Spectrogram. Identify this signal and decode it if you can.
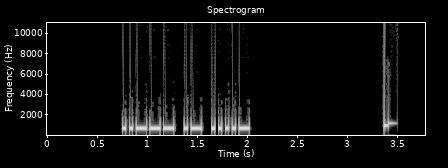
Morse code, heard as a keyed tone, about 34 wpm, 700 Hz. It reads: 2A4
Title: Common Cut Numbers - 3-Digit 35wpm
